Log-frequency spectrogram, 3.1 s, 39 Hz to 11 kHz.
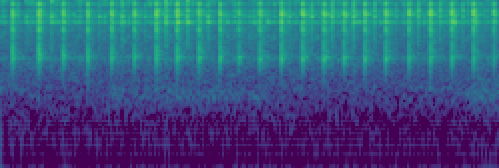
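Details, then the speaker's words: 2004 Subaru STI EJ engine, 118,000 miles: new, good PCV valve shaken in hand rattles freely with crisp light clicks about four a second, in contrast to the old bad valve. "so here's what a bad PCB sounds like and here's what the good PCV valve should sound like"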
